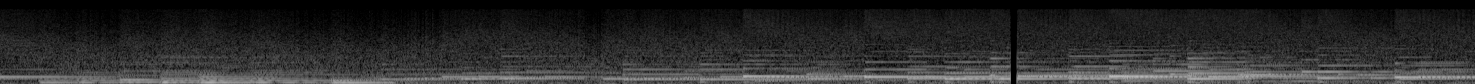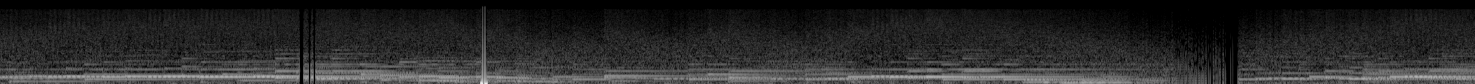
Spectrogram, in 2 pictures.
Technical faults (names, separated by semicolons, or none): low bit depth without dither; corrupt frame muted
